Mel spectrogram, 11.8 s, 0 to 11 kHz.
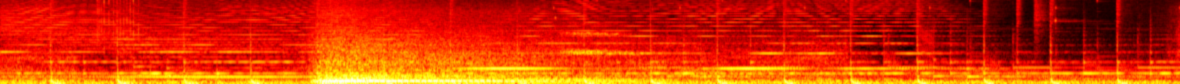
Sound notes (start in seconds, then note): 1.0 winder clicking; 3.0 engine revving; 5.3 tires screeching; 9.2 soft jingle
